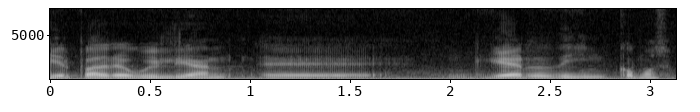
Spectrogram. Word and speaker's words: Gerdin: Para ello nos acompañan la profesora Graciela Barreto, miembro de esta pastoral, y el padre William Gerdin. ¿Cómo se pronuncia tu apellido?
